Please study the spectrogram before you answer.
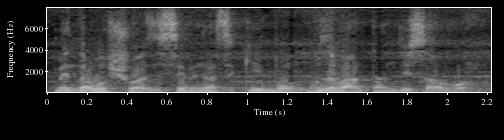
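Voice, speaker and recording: A man's voice: fairly low pitch, steady tone, racing, a little hiss or hum, rough recording. A man preaching a sermon in a house church, often repeating his points and asking his listeners whether they follow. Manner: repetitive, questioning the listeners directly.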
